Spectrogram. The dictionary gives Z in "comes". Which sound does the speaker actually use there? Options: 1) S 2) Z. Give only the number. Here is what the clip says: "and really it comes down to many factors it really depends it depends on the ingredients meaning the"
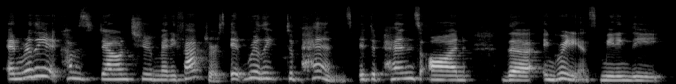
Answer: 2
